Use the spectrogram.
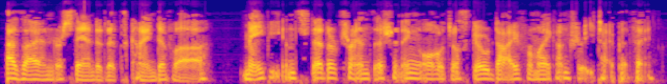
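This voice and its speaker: Gravelly, husky co-host with deadpan delivery. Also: medium pitch, moderate pace, no echo, lo-fi sound. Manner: dry, deadpan humor. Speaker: radio show co-host. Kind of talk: casual banter.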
